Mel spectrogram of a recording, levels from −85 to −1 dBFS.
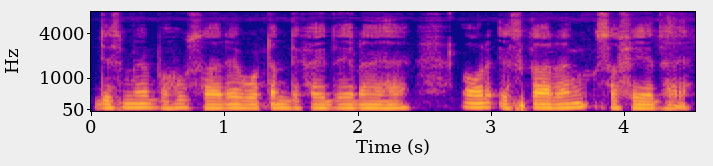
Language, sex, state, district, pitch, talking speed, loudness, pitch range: Hindi, male, Uttar Pradesh, Lalitpur, 110 Hz, 170 wpm, -19 LUFS, 105-115 Hz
